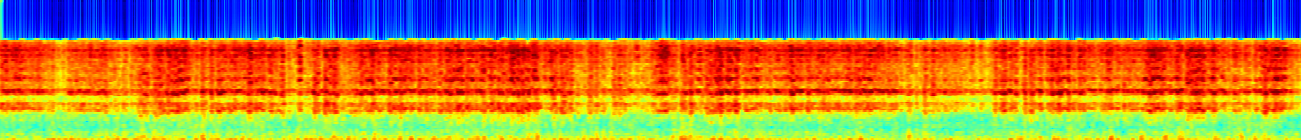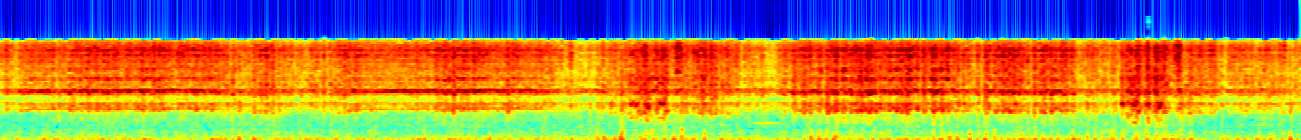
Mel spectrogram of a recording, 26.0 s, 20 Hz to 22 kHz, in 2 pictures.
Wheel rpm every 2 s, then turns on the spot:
230, 220, 230, 230, 230, 230, 230, 230, 230, 220, 220, 220, 210.
none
